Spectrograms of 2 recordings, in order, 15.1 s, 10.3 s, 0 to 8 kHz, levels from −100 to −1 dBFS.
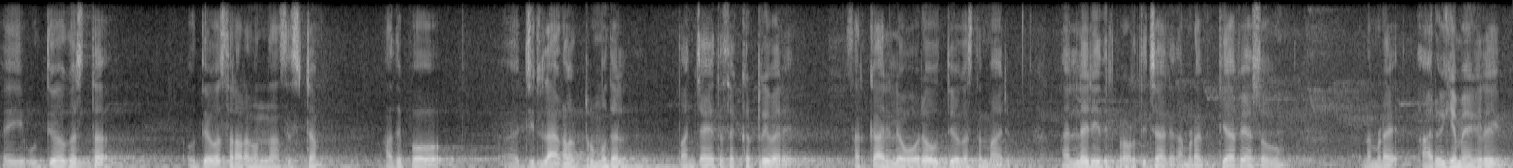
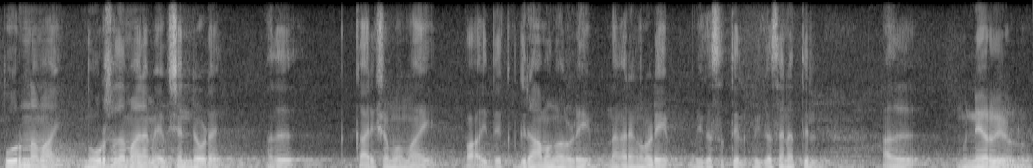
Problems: none marked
